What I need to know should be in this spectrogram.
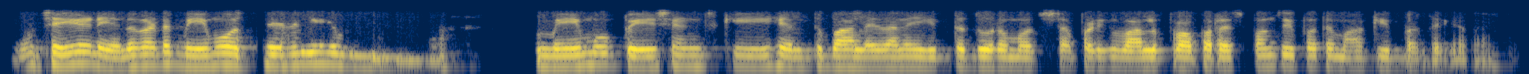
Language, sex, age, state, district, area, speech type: Telugu, male, 30-45, Telangana, Peddapalli, rural, conversation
